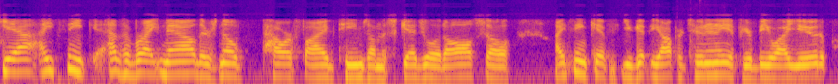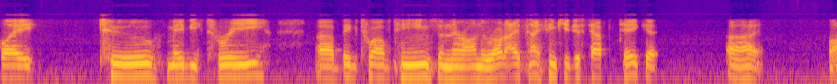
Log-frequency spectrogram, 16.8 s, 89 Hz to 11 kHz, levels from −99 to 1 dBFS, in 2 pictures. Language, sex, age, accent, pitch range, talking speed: English, male, 40-59, American, 120-140 Hz, 190 wpm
